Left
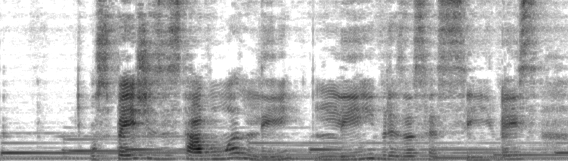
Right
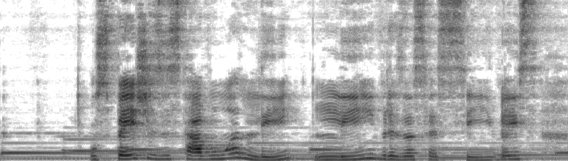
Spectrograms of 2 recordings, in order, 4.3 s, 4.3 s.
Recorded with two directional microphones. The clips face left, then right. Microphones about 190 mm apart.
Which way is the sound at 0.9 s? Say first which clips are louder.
Right 7 dB; 25° right (ahead or behind).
